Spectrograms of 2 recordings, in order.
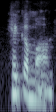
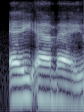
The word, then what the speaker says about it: jicama: If my jicama, it's actually Jicama is how you spell it. Jicama. It's kind of like when you say Jose.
